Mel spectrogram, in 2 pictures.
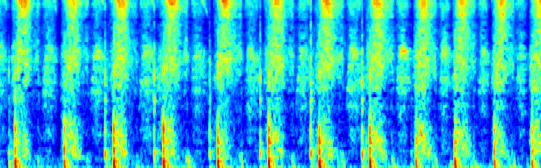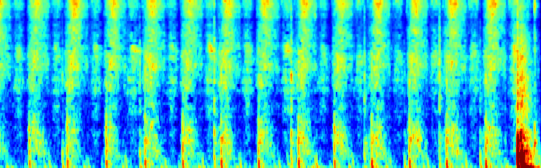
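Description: Air pump forcing air through a hose into a clear plastic bubble balloon in rhythmic puffs, about four or five a second. Near the end the overstretched balloon bursts with a loud bang.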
